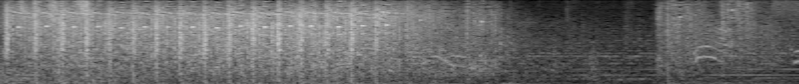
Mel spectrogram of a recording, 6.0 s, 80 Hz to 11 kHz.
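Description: Rapid gunfire and a concussive shot in the Mass Effect 2 game, loud dense bursts of shots that fade into a thinner clatter with lingering mechanical and electronic tones.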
